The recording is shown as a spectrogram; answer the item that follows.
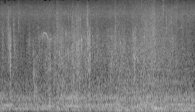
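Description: Water splashing and churning as two bull hippos wrestle jaw to jaw in a river, with a low rumble underneath.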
